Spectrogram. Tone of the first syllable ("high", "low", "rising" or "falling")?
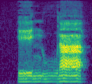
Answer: low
